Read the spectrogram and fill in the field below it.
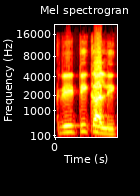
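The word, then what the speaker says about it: critically: एल वा है तो ए का कोई भी उच्चारण नहीं निकलेगा ए का कोई भी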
